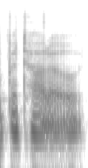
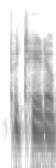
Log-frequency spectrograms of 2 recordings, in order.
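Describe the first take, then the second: First: Potato with an AH, puh-TAH-toh; British pronunciation. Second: Potato with an AY, puh-TAY-toh; American pronunciation. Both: Shown as a demonstration. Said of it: "it is the American British".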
